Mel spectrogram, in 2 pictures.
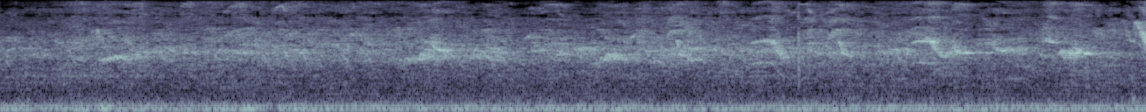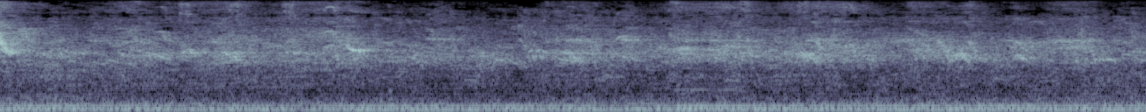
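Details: Morning birdsong from many birds: scattered sharp chirps and short whistled phrases above a constant chattering background, with a low steady hum throughout.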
